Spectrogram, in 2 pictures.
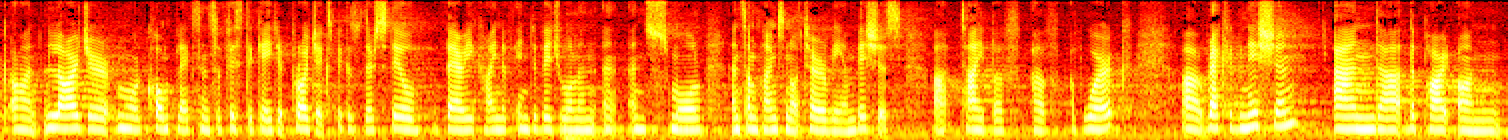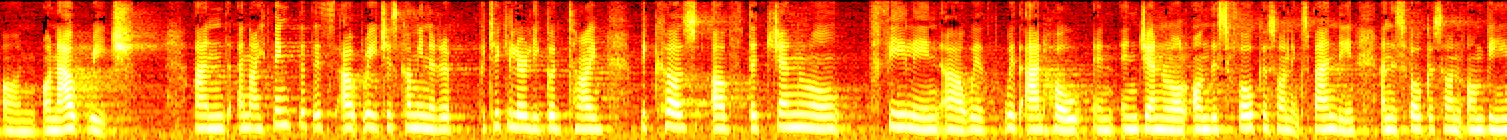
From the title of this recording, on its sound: Digital Humanities 2013 Closing Keynote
